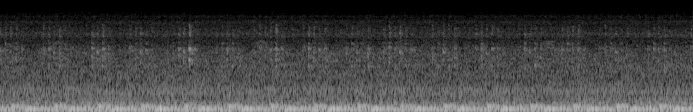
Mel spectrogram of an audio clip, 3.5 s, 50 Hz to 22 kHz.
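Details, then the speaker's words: Hopped-up Ford flathead V8, estimated around 200 hp, with 5-speed, 12-volt wiring, electric fuel pump and dual exhaust, idling after a service with new belts and plugs: even, loping idle of about two beats a second, low smooth burble, no knocks. "I think this engine's probably around, I don't know, 200 horse. Listen to that. Just purring like a kitten."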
